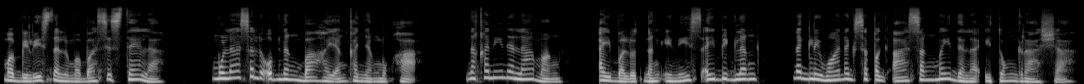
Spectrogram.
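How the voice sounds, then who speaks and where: A woman reads a dramatic audio story in a slightly low voice. Her delivery is solemn, emotive and measured. The recording is dry, with very little room sound. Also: sing-song, dark tone, no echo.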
